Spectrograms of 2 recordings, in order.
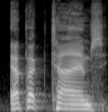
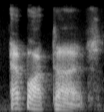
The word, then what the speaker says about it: Epoch: of debate here um epic times epoch times how do you say it epoch times epoch times all right i'm gonna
